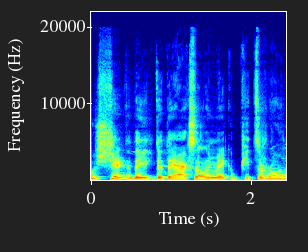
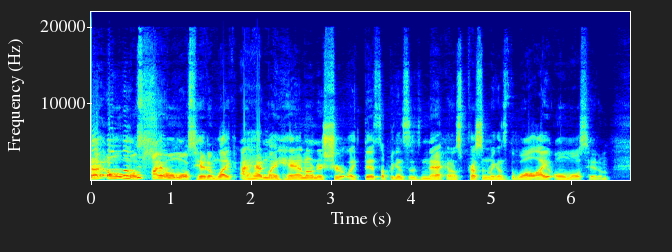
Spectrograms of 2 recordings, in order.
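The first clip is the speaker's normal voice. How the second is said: normal talking voice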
